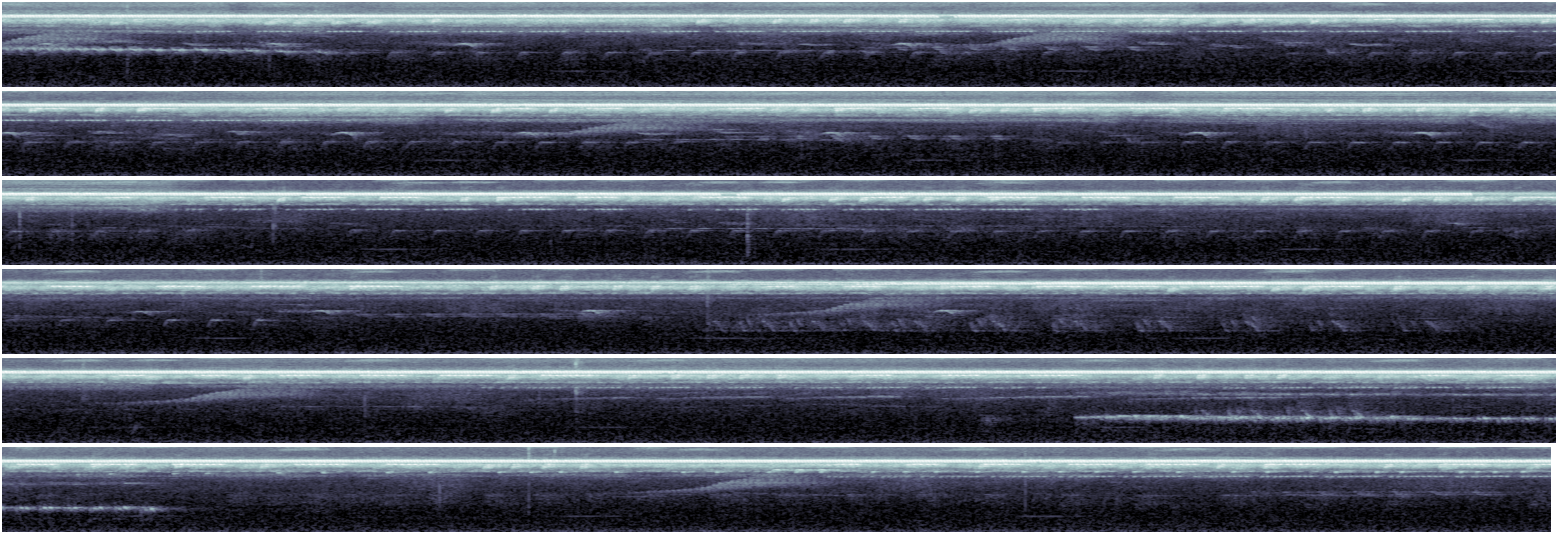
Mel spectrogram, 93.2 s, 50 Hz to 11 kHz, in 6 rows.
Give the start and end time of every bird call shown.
[0.00, 1.60] Striped Woodcreeper (Xiphorhynchus obsoletus)
[0.00, 3.20] Hauxwell's Thrush (Turdus hauxwelli)
[0.00, 3.80] Buff-throated Woodcreeper (Xiphorhynchus guttatus)
[0.00, 49.60] Amazonian Trogon (Trogon ramonianus)
[0.00, 59.00] Gray-fronted Dove (Leptotila rufaxilla)
[0.20, 30.30] Spot-winged Antshrike (Pygiptila stellaris)
[0.70, 1.70] Black-spotted Bare-eye (Phlegopsis nigromaculata)
[6.40, 8.90] Plain-winged Antshrike (Thamnophilus schistaceus)
[8.60, 11.60] Striped Woodcreeper (Xiphorhynchus obsoletus)
[8.80, 11.70] Goeldi's Antbird (Akletos goeldii)
[10.80, 23.50] Hauxwell's Thrush (Turdus hauxwelli)
[13.40, 16.10] Buff-breasted Wren (Cantorchilus leucotis)
[15.00, 15.50] White-bellied Tody-Tyrant (Hemitriccus griseipectus)
[20.00, 23.00] Striped Woodcreeper (Xiphorhynchus obsoletus)
[21.80, 24.50] Plain-winged Antshrike (Thamnophilus schistaceus)
[22.90, 25.90] Goeldi's Antbird (Akletos goeldii)
[27.80, 29.00] Buff-breasted Wren (Cantorchilus leucotis)
[30.00, 30.80] Long-winged Antwren (Myrmotherula longipennis)
[31.90, 34.60] Black-faced Antthrush (Formicarius analis)
[33.20, 33.80] unidentified bird
[37.60, 40.00] Plain-winged Antshrike (Thamnophilus schistaceus)
[43.70, 50.00] Mealy Parrot (Amazona farinosa)
[45.00, 46.10] Buff-breasted Wren (Cantorchilus leucotis)
[45.30, 56.50] Spot-winged Antshrike (Pygiptila stellaris)
[45.50, 48.10] Black-faced Antthrush (Formicarius analis)
[49.30, 50.10] Black-spotted Bare-eye (Phlegopsis nigromaculata)
[49.90, 52.90] Goeldi's Antbird (Akletos goeldii)
[53.40, 61.60] Thrush-like Wren (Campylorhynchus turdinus)
[53.50, 56.50] Striped Woodcreeper (Xiphorhynchus obsoletus)
[56.40, 67.10] Buff-breasted Wren (Cantorchilus leucotis)
[61.70, 64.50] Amazonian Trogon (Trogon ramonianus)
[62.60, 65.60] Striped Woodcreeper (Xiphorhynchus obsoletus)
[64.50, 67.20] Plain-winged Antshrike (Thamnophilus schistaceus)
[67.80, 68.60] Gray-fronted Dove (Leptotila rufaxilla)
[69.40, 71.90] Black-faced Antthrush (Formicarius analis)
[71.80, 80.00] Green Ibis (Mesembrinibis cayennensis)
[83.10, 88.50] Gray-fronted Dove (Leptotila rufaxilla)
[83.60, 86.60] Striped Woodcreeper (Xiphorhynchus obsoletus)
[90.40, 93.00] Goeldi's Antbird (Akletos goeldii)

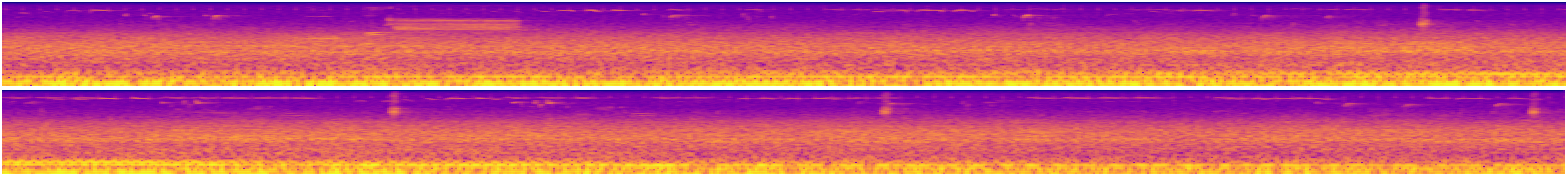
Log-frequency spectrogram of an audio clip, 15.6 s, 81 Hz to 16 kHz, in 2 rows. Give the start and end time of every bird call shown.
[0.00, 15.64] Black-capped Chickadee (Poecile atricapillus)
[0.00, 15.64] Tufted Titmouse (Baeolophus bicolor)
[1.47, 2.77] Red-winged Blackbird (Agelaius phoeniceus)
[6.97, 7.27] Red-winged Blackbird (Agelaius phoeniceus)
[9.67, 9.97] Red-winged Blackbird (Agelaius phoeniceus)
[12.07, 12.37] Red-winged Blackbird (Agelaius phoeniceus)
[15.37, 15.57] Red-winged Blackbird (Agelaius phoeniceus)

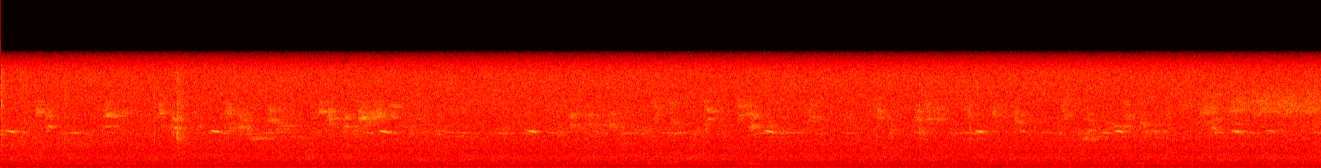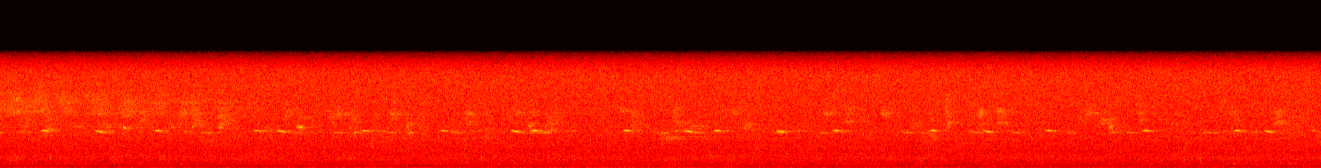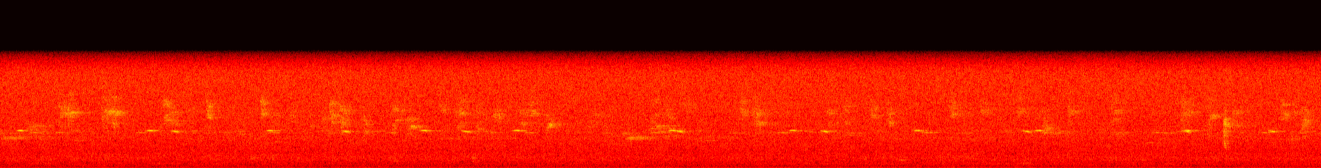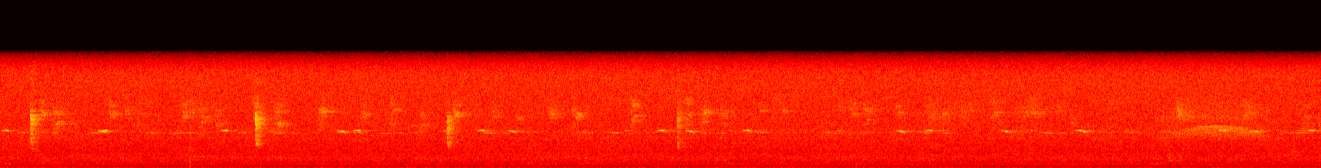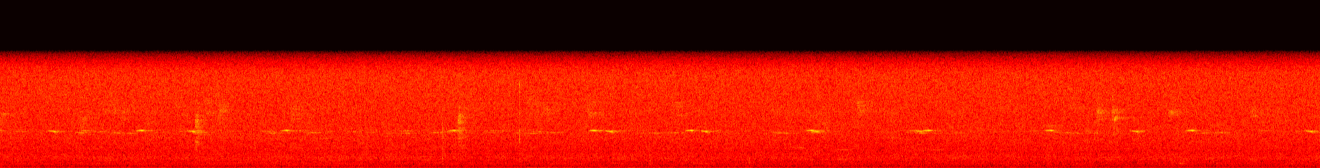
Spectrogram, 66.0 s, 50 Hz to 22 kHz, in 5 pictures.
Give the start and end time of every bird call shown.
[38.27, 44.47] Rufous-tailed Hummingbird (Amazilia tzacatl)

